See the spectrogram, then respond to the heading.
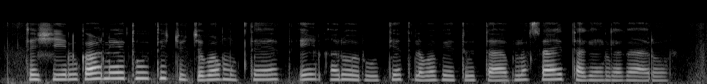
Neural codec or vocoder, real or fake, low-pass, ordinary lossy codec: none; real; 7.2 kHz; none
